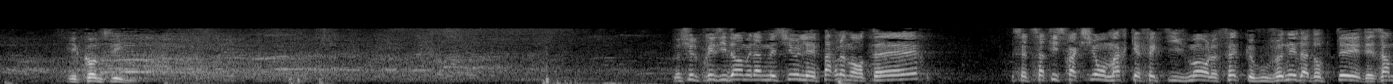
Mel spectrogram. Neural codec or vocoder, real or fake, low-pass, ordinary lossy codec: none; real; 5.4 kHz; AAC, 24 kbps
